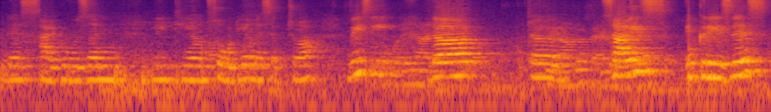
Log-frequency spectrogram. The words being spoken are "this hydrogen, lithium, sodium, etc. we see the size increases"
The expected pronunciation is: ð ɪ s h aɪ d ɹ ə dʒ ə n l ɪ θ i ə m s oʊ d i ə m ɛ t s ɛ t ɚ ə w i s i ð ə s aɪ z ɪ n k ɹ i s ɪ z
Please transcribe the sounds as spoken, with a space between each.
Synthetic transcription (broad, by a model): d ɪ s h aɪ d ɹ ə z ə n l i t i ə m s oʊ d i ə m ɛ s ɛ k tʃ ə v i s i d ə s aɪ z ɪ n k ɹ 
